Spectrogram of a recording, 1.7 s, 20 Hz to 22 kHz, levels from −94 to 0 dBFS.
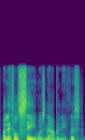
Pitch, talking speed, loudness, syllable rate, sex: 135 Hz, 245 wpm, -16 LUFS, 5.9 syllables/s, male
